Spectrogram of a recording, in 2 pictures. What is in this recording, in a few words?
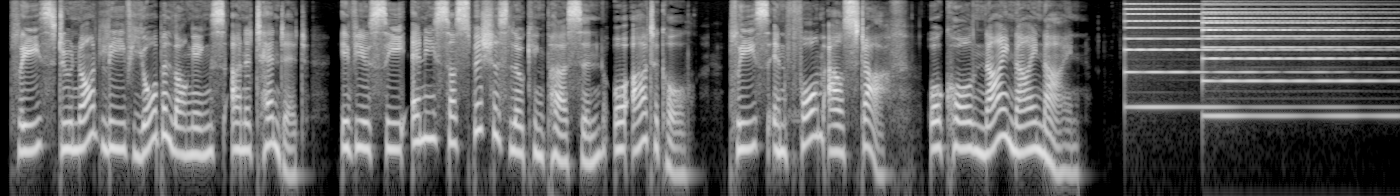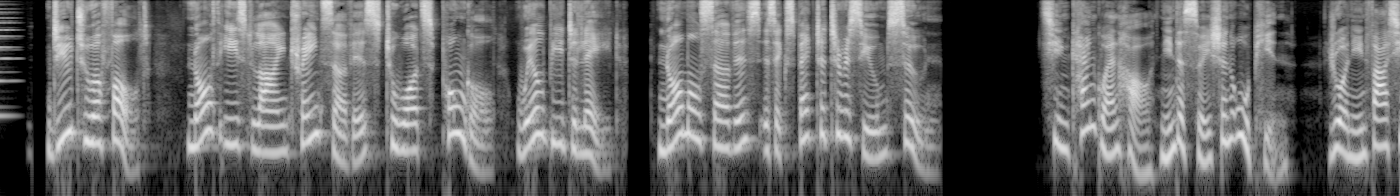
singapore voice system announcements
